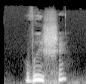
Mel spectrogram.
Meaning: 1. comparative degree of высо́кий (vysókij) 2. comparative degree of высоко́ (vysokó)
- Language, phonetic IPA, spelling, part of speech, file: Russian, [ˈvɨʂɨ], выше, adverb, Ru-выше.ogg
